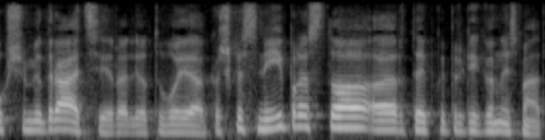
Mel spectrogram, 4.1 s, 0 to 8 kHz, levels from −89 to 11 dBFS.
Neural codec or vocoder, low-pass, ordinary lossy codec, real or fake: codec, 16 kHz, 2 kbps, FunCodec, trained on Chinese and English, 25 frames a second; 7.2 kHz; MP3, 48 kbps; fake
